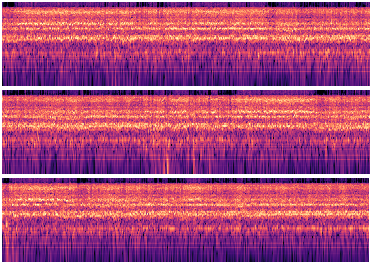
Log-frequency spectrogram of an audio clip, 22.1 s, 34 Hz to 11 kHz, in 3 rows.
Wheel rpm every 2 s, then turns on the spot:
210, 220, 230, 230, 220, 230, 220, 220, 210, 230, 230.
none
